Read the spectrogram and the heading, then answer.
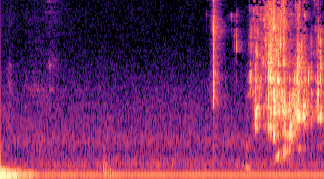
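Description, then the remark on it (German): Water pours into a glass in a short, splashy burst near the end, after a brief trickle, with a steady low hum underneath and no talking. “Das ist richtig viel Wasser, bitteschön.”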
